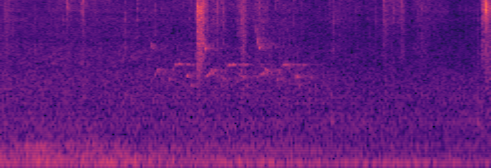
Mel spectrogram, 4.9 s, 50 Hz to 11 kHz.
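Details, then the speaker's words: 2006 BMW 325i idling rough after owner fitted a breather hose and filter in place of the PCV system: low, lumpy, irregular beat about three pulses a second, owner believes running on three cylinders; new PCV system ordered. "it runs like absolute garbage absolute garbage I'm pretty positive because it's so pissed off at me right now it's only running on three cylinders"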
